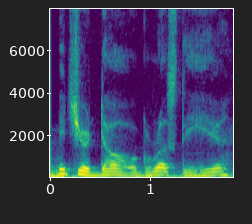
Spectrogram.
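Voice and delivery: American accent in a talking dog voice. Trying out an intro voiced as the dog: American accent as Rusty. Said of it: "in an American accent like the dog".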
